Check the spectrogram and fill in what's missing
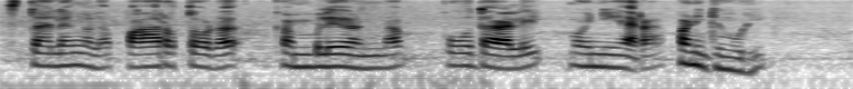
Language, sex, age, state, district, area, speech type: Malayalam, female, 45-60, Kerala, Idukki, rural, spontaneous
